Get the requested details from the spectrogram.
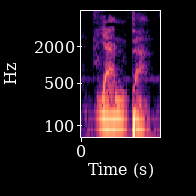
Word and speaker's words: Yanta: We're still chilling with Sandy, Mazibuku, and my boy Sibusiso Yanta.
